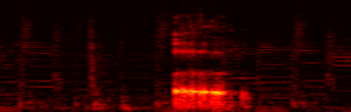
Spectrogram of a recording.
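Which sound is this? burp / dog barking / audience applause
burp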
